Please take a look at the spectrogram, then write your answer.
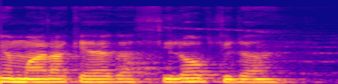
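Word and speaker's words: Psilopsida: सिलोप्सिडा में हमारा क्या आएगा, सिलोप्सिडा पी साइलेंट है इसमें।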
